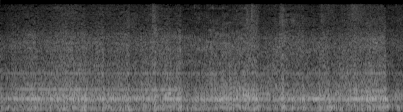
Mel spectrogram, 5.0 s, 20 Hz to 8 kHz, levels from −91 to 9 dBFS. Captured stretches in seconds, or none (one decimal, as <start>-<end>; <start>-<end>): 0.0-2.4; 3.1-5.0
